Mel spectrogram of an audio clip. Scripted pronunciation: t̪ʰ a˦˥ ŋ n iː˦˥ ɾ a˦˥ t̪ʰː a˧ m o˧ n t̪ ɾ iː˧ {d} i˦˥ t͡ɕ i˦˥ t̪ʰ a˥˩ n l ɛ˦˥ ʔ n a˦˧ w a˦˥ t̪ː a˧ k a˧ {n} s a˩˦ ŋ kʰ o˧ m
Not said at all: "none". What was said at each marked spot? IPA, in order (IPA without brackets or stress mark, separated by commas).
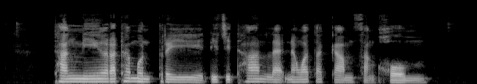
d, m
